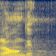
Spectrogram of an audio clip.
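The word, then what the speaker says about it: wrong: एलोंग डब्ल्यू आर है तो W silent है आर से लिखेंगे र ओ एन जी को ऑग लिखा है रॉन्ग क्या हो गया रॉन्ग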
